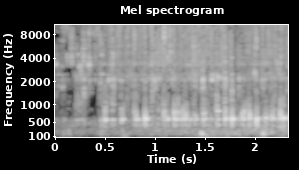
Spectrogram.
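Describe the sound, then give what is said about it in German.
White wine being poured into a glass, a steady gurgling trickle with a rising tonal ring as the glass fills, no one talking over it. “Jetzt habe ich eine kleine Weißwein schon.”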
